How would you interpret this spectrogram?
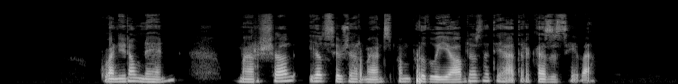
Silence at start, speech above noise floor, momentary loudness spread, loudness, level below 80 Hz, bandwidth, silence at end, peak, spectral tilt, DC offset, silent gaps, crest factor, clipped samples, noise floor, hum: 1 s; 54 dB; 7 LU; -21 LUFS; -50 dBFS; 11.5 kHz; 0.85 s; 0 dBFS; -6 dB/octave; under 0.1%; none; 22 dB; under 0.1%; -73 dBFS; none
